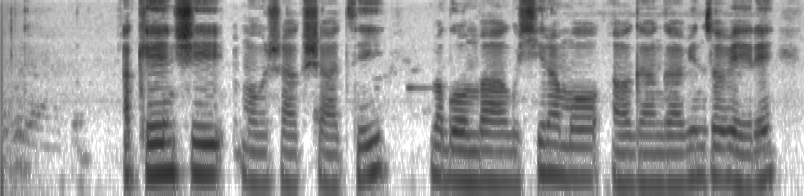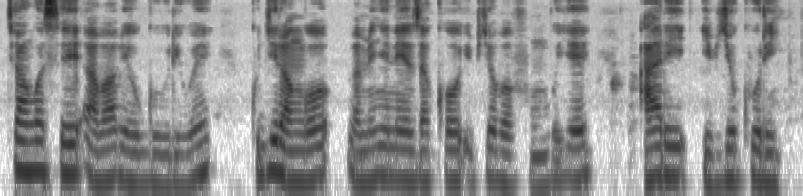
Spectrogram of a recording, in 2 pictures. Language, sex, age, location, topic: Kinyarwanda, male, 25-35, Huye, education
